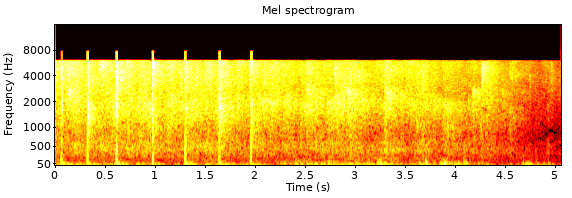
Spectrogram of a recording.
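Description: An audience applauds: a dense, steady patter of many hands, with a few louder, evenly spaced claps standing out early on, before the clapping thins and fades at the end.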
